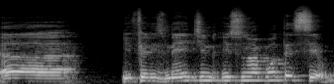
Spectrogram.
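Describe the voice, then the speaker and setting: Speaking very slowly, a man keeps his high-pitched voice fairly even in intonation. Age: 60s. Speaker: electrical engineer. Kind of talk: panel talk at a professional congress.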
